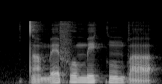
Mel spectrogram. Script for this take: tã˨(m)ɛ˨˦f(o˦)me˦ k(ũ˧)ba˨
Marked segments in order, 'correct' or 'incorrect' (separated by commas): correct, correct, correct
